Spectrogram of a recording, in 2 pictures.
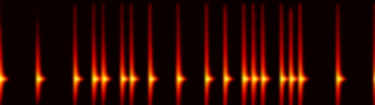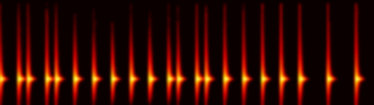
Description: Many hours later, and now I have a Euclidean Rhythm Generator sequencing blips.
